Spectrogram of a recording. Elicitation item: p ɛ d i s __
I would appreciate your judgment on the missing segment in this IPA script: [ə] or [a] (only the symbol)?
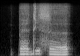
ə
